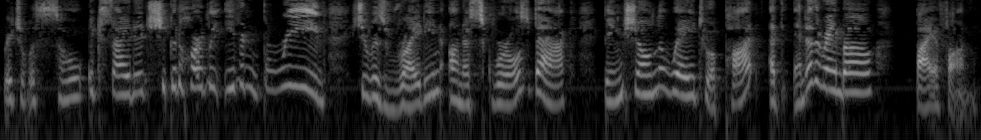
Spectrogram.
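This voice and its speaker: A woman teacher reading a children's story aloud with expressive narration and a slightly husky voice. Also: sits high, normal speed.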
